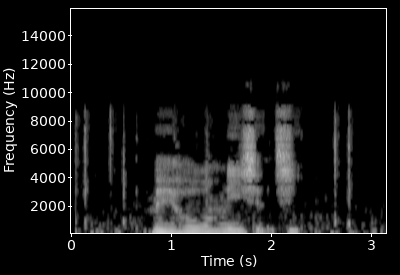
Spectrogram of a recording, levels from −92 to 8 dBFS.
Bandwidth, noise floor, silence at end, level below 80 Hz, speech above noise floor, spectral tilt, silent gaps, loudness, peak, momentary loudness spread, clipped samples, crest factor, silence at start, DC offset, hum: 9.6 kHz; -49 dBFS; 0.1 s; -62 dBFS; 24 dB; -4 dB/octave; none; -24 LUFS; -8 dBFS; 22 LU; under 0.1%; 18 dB; 0.8 s; under 0.1%; none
